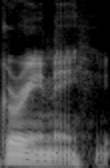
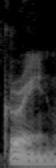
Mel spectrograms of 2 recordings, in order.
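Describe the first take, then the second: First: The name ends with an extra vowel sound. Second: The name ends without any extra vowel sound. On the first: The speaker calls it wrong. "Although it's got an E on the end, uh, it's not going to be Greeny" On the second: The speaker calls it right. "I know that. It's Greene"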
